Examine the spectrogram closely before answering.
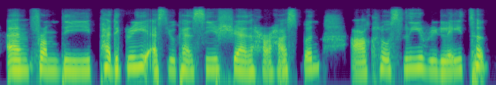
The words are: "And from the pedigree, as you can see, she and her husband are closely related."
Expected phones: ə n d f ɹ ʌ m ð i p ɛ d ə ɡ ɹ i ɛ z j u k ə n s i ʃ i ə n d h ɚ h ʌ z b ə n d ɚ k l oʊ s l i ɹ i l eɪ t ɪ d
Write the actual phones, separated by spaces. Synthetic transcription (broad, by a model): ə n f ɹ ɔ m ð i p ɛ d ə ɡ ɹ i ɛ s j u k ə n s i ʃ i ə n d h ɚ h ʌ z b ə n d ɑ k l oʊ s l i ɹ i l eɪ t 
